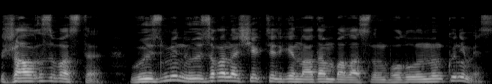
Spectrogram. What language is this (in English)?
Kazakh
